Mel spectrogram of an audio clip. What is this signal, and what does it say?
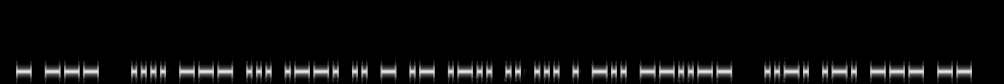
Morse code, heard as a keyed tone, about 25 wpm, 600 Hz. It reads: TO HOSPITALISED, FROM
